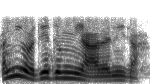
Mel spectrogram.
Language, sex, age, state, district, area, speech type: Manipuri, male, 45-60, Manipur, Kangpokpi, urban, conversation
